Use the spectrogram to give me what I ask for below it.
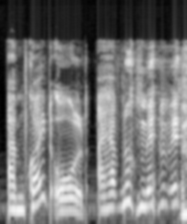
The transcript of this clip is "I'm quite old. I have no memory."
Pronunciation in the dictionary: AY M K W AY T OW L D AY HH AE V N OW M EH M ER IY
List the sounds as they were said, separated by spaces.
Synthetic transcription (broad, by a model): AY M K W AY T OW L D AY HH AE V N OW M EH M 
